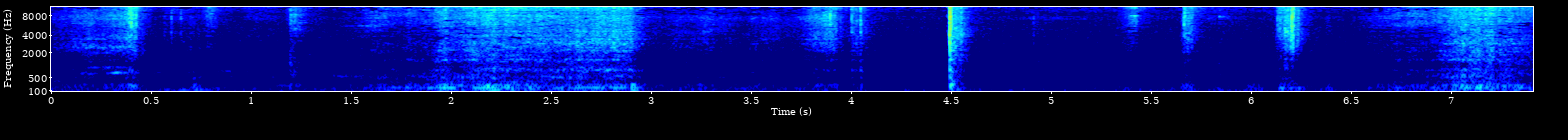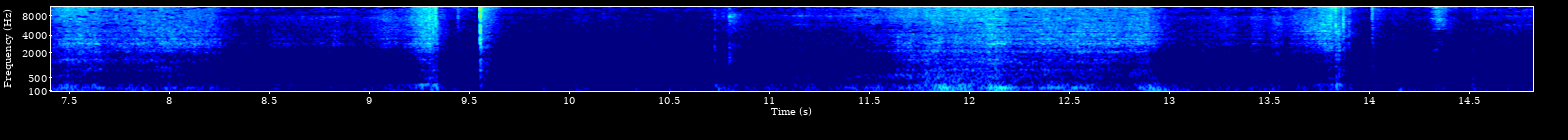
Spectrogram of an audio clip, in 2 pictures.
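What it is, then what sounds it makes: Kinetic sand being sliced. A hand presses a thin metal knife diagonally through a flat round slab of pink kinetic sand on a white surface in repeated slicing cuts. Each cut gives a soft, granular scrape and crunch as the blade meets the surface below, with a few sharp clicks between the cuts. The sound is quiet and close.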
